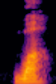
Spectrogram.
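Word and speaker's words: わ: Did you notice? This is exactly the same as the U vowel. Remember this. For the W sound, you make the tongue position of the U vowel. Wa, wa, wa. Finally, the last point.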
